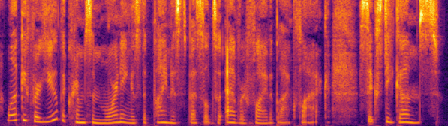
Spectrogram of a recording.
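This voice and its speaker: A woman puts on a dramatic, possessive female pirate captain for an ASMR roleplay. Her fairly high voice is husky and crackles with fry. She is sultry and taunting, often dropping into whispers. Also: unhurried, darkish tone, no room sound. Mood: possessive, proud.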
